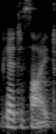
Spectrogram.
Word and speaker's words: pietasite: I adore pietasite with lapis. What's the matter? I know, but that's because you're lazy in your pronunciation and I'm doing it correctly.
